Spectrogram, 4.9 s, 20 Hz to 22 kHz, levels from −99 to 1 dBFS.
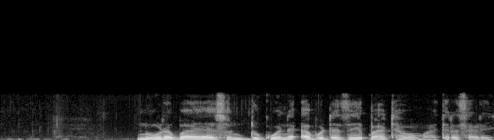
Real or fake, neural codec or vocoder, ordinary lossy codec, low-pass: real; none; none; 7.2 kHz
